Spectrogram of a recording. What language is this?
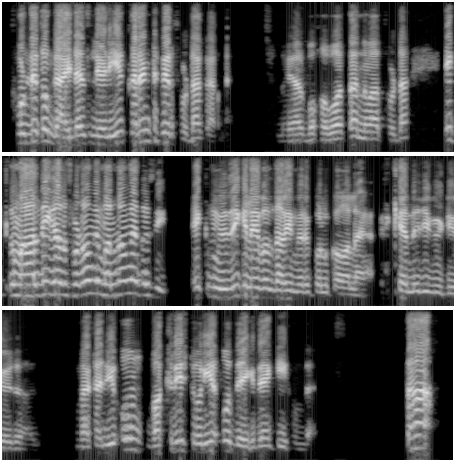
Punjabi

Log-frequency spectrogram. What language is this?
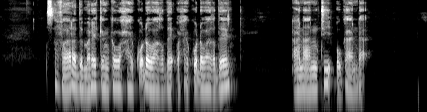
Somali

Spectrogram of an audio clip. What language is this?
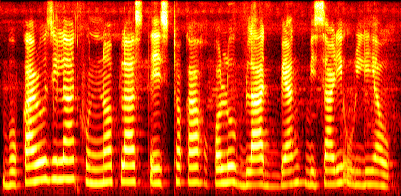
Assamese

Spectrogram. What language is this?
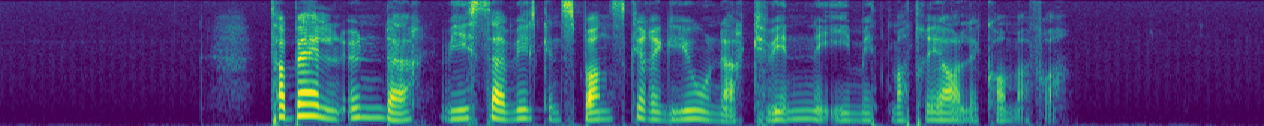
Norwegian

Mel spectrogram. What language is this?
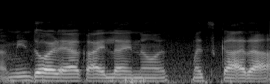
Konkani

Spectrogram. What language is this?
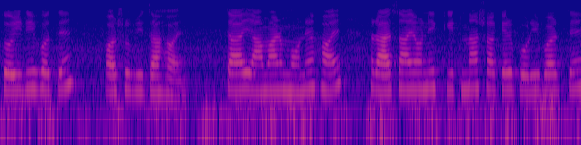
Bangla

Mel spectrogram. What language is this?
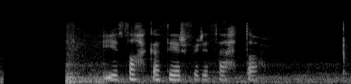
Icelandic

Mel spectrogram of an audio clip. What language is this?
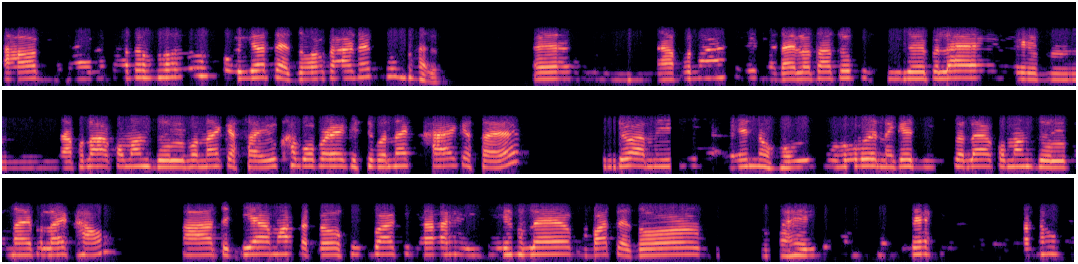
Assamese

